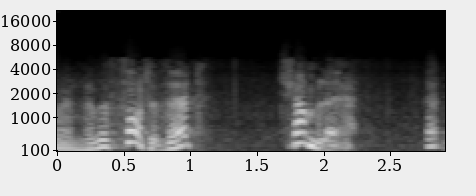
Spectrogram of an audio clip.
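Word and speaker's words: Cholmondeley: Being an American, he had no reason to know that the name Chuml is in no way pronounced the way it is spelled. Joe, I never thought of that. Chumlay.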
